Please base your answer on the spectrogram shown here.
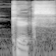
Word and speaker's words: CIX: Kicks. Let's go. Kicks. 109. Yes. That's how you pronounce it.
